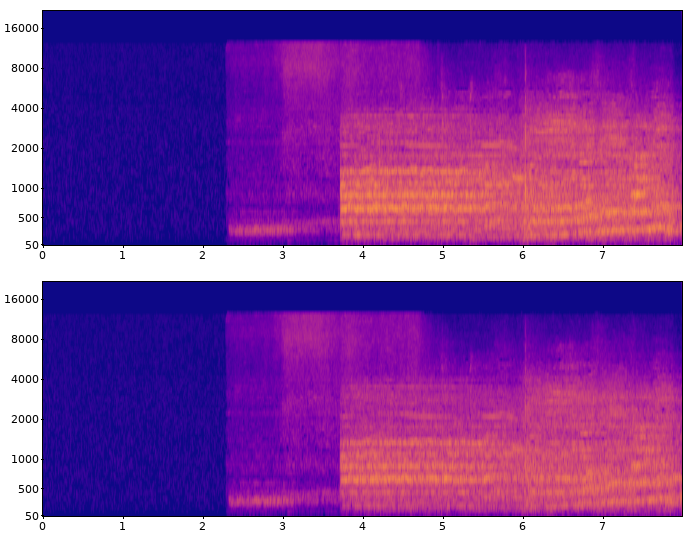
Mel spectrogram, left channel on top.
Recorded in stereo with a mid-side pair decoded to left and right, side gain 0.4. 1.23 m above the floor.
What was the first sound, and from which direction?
A running tap, 15° right.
